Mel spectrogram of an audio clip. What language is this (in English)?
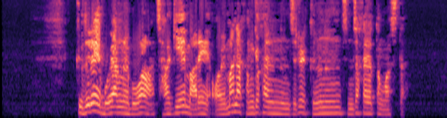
Korean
